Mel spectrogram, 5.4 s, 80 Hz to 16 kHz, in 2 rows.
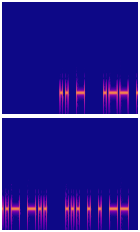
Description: Morse code, heard as a keyed tone, about 22 wpm, 700 Hz. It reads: IT WUD SEEM
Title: Sentences from Top 300 Words and Abbreviations 22wpm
